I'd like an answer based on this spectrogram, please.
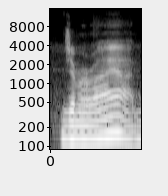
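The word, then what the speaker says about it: Jumeirah: Villa on Palm, I know how to pronounce this. Jamia, because I've heard this a million times. Jamariah Beach, Palm Jamariah.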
